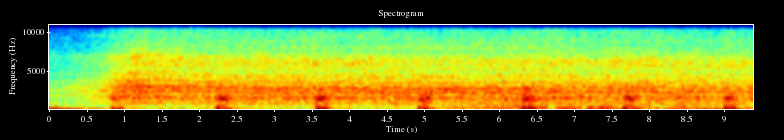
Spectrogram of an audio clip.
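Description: Steam locomotive hauling a train in Trainz Simulator, a steady broadband hiss and rumble of steam with faint periodic chuffs and a low rolling drone throughout, continuous and fairly loud with no talk.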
